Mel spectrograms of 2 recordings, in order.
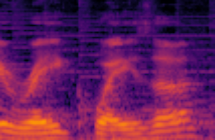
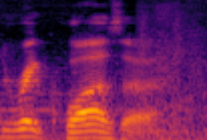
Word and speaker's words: Rayquaza: You know, some people say Rayquaza. That's what I corrected into saying. Isn't that like the correct pronunciation or something? Wasn't there like some recent thing? Because I thought it was Rayquaza, but then I got corrected.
